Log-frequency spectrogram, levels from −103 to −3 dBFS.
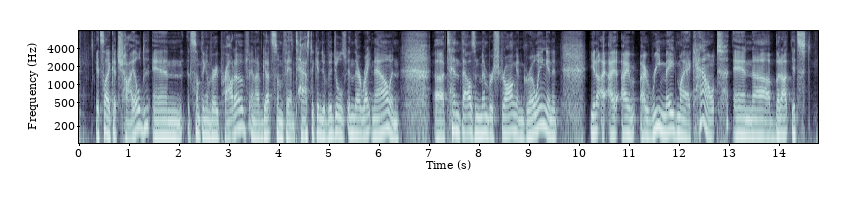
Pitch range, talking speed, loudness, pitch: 125-150 Hz, 180 wpm, -20 LUFS, 135 Hz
